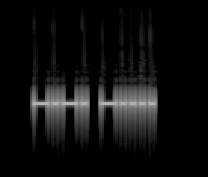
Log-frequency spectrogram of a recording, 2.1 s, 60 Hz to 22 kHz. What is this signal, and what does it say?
Morse code, heard as a keyed tone, about 25 wpm, 700 Hz. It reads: C6
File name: Two Letter-Number Combinations - 25wpm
